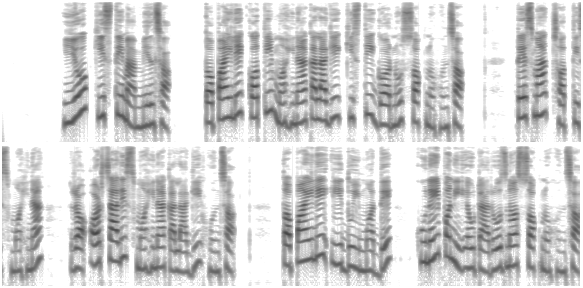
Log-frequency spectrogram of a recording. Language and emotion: Nepali, neutral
